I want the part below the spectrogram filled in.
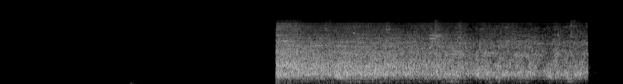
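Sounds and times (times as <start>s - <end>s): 
rumble and hiss of a moving train: 2.8s - 5.9s.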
